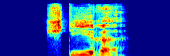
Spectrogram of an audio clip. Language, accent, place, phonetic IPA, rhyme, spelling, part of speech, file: German, Germany, Berlin, [ˈʃtiːʁə], -iːʁə, stiere, adjective / verb, De-stiere.ogg
- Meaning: inflection of stieren: 1. first-person singular present 2. first/third-person singular subjunctive I 3. singular imperative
